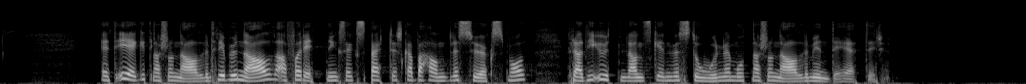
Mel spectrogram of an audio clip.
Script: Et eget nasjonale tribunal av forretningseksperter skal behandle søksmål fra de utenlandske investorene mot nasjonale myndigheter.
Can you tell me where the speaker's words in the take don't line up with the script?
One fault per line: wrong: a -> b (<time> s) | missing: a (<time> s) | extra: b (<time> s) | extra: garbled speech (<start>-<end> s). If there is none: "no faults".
no faults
